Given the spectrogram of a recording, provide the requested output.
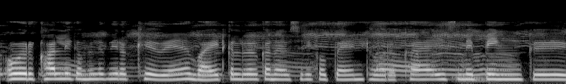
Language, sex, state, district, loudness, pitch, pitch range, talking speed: Hindi, female, Chandigarh, Chandigarh, -17 LUFS, 230 Hz, 225-240 Hz, 180 wpm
